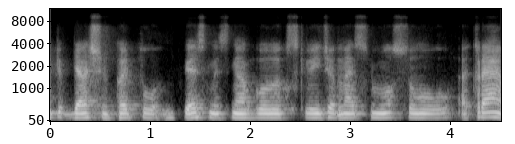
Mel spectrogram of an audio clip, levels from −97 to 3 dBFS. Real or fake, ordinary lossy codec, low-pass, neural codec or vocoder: fake; Opus, 24 kbps; 7.2 kHz; codec, 16 kHz, 0.5 kbps, FunCodec, trained on Chinese and English, 25 frames a second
